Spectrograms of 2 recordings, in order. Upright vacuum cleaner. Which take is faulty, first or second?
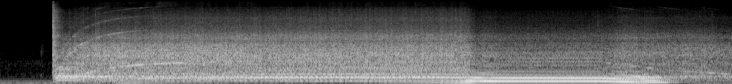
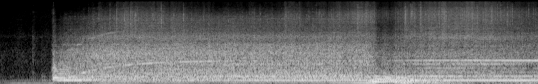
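second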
